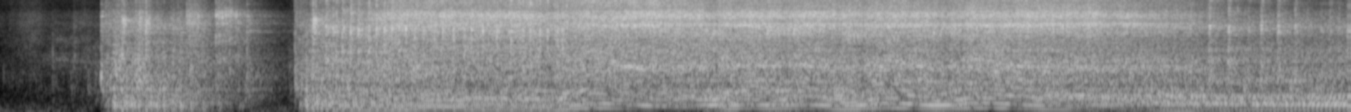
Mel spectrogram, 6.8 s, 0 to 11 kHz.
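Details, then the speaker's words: Poulan 3314 chainsaw, started with the part-throttle choke setting and primer after carb cleaner; catches quickly, then a crisp high buzz with clean throttle blips, revving freely without bogging; running well. "again yeah yeah yeah yeah so yeah that sounds pretty good I mean I didn't really expect any different after all it was running before we started working on it so it's not surprising that it sounds okay"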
